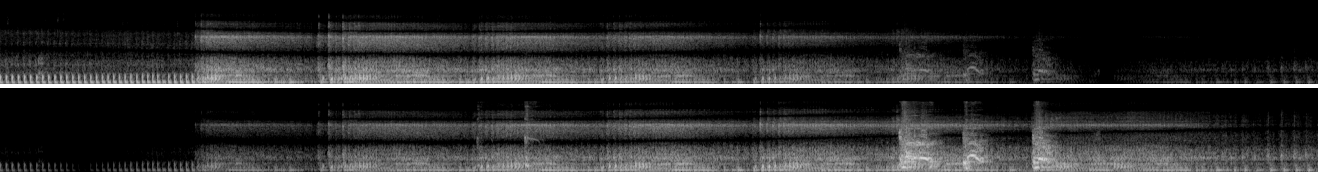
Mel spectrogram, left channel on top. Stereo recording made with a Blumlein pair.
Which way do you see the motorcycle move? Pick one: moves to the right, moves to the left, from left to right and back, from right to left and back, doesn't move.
moves to the right.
